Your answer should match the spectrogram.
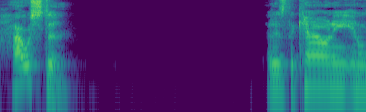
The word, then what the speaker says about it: Houston: towards your south just by a bit it's pronounced houston that is the county in warner robins and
